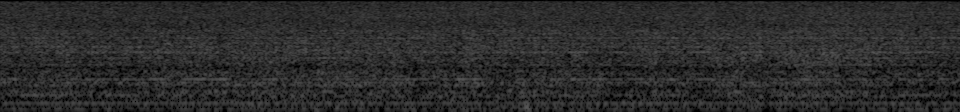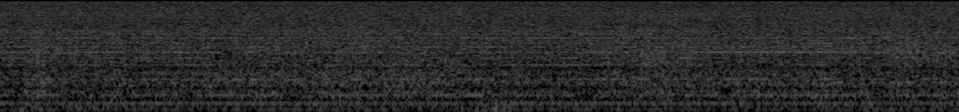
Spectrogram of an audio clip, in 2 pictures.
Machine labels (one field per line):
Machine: fan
